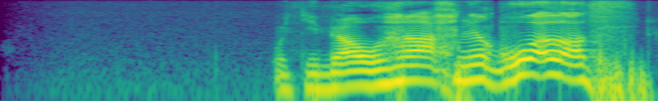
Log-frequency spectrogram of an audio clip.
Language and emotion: Russian, angry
